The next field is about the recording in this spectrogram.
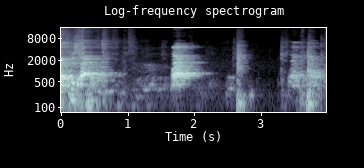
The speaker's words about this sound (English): Got someone buzzing in my front door, but I'm sure it's, you know, a package or something like that. Protecting dog is barking away.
